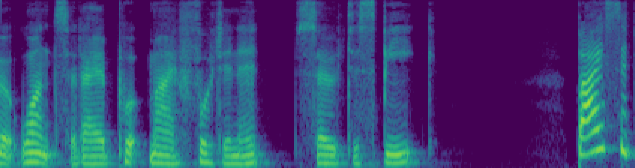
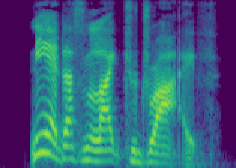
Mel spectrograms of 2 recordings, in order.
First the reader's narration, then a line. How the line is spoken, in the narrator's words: he snapped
